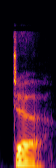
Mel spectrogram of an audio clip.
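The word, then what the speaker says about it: deux: Moving on to number 2, which is de. It sounds like duh.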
